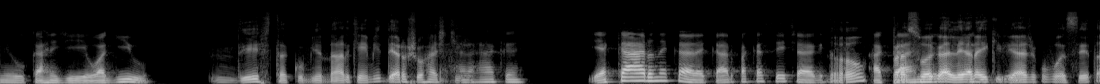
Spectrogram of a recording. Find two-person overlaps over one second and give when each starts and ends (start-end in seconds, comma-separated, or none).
8.7-10.3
